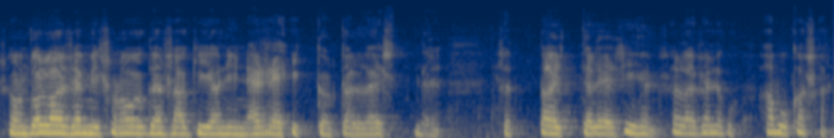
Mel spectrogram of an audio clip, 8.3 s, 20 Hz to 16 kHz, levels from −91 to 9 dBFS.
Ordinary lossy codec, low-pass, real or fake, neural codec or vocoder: none; 14.4 kHz; fake; vocoder, 48 kHz, 128 mel bands, Vocos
